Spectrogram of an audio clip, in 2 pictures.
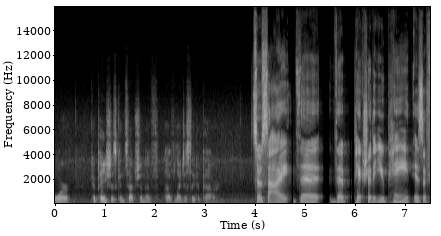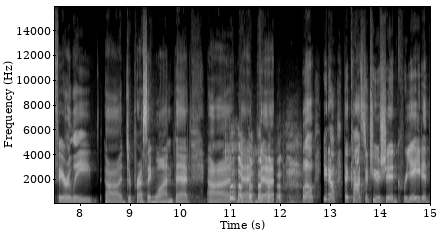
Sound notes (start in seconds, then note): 10.7 laughs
